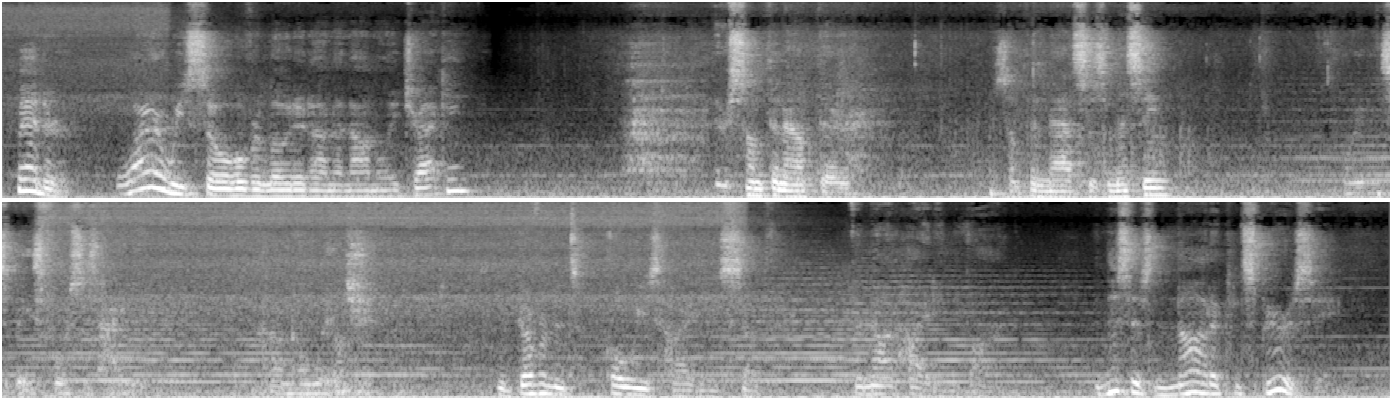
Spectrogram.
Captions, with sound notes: - Commander, why are we so overloaded on anomaly tracking? - (sighs) There's something out there, something NASA's missing or even Space Force is hiding. (suspenseful atmospheric music) I don't know which. - The government's always hiding something. They're not hiding the ark (eerie atmospheric music) and this is not a conspiracy.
